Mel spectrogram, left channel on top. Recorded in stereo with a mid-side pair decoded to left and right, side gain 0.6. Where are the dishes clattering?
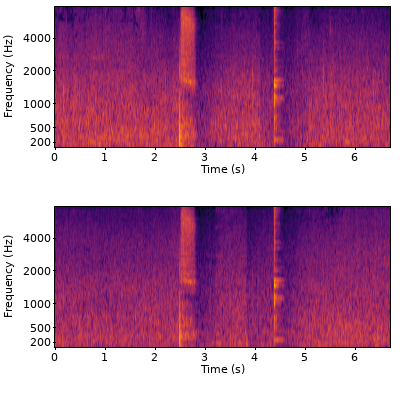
10° left, 0.9 m.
